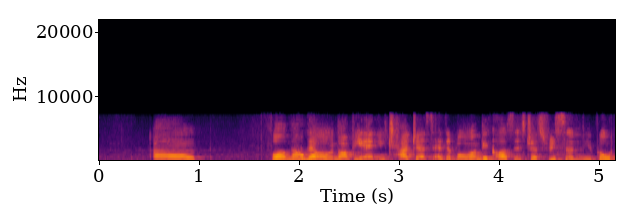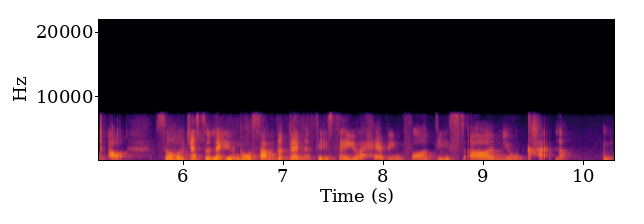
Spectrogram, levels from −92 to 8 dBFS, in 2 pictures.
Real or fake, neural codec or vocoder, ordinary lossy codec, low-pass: fake; codec, 16 kHz, 2 kbps, X-Codec, HuBERT features, trained on general audio; none; 7.2 kHz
